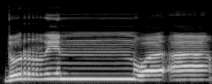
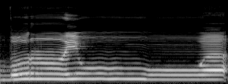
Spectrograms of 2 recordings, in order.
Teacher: tanwin bertemu dengan wawu. Cara bacanya masuk ke wawu. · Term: idgham bigunnah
